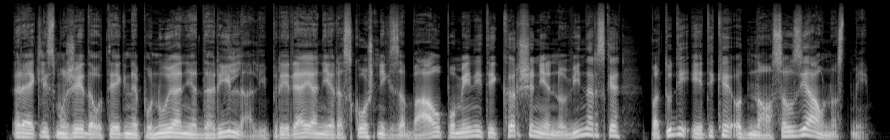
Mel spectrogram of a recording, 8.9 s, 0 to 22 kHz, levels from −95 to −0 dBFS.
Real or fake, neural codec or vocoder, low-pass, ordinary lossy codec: real; none; 19.8 kHz; none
